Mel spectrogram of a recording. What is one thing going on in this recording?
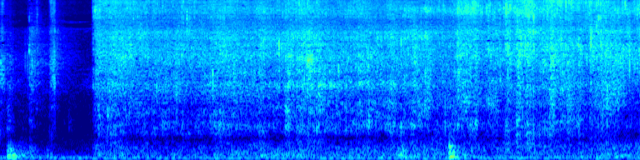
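Water pours and splashes onto a rug.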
